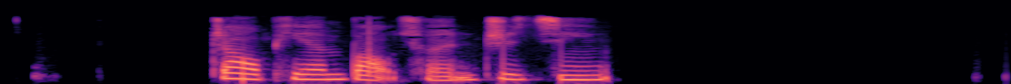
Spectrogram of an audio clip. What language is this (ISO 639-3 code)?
zho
